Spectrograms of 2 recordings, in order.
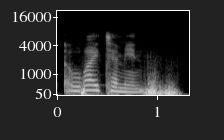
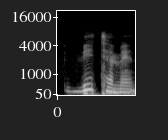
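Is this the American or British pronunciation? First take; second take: American; British. First: It is said with an American pronunciation. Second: It is said with a British pronunciation. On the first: "American variant is" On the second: "British variant is"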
